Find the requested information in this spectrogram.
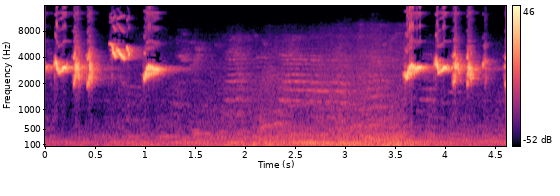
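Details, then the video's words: Orange-headed thrush from northern Bali, song meant to stimulate other birds to sing in the morning: clusters of loud high whistled and twittering notes, a long falling whistle, a pause of faint murmur, then another rapid burst. "Untuk Merangsang ANIS MERAH Berani Bunyi Dalam Krodong Ataupun Pada Pagi hari"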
